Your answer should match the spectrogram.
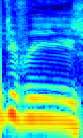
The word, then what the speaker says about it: DeVries: I had gotten a text from Vicky DeVries, Rhymes with Cheese, that her and Nancy Lowry were in New York City already.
